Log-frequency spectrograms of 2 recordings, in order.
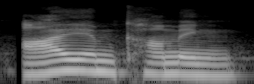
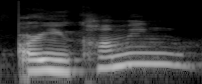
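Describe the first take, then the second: First: "I am coming" dropping on coming; statement fall on "coming"; falling intonation. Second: "Are you coming" climbing high on coming; yes-no question rise on "coming"; rising intonation. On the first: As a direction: let the pitch settle down at "coming". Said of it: "Voice goes down". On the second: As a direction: lift the pitch at the end of "coming". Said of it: "Voice goes up". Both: Shown as a demonstration.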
